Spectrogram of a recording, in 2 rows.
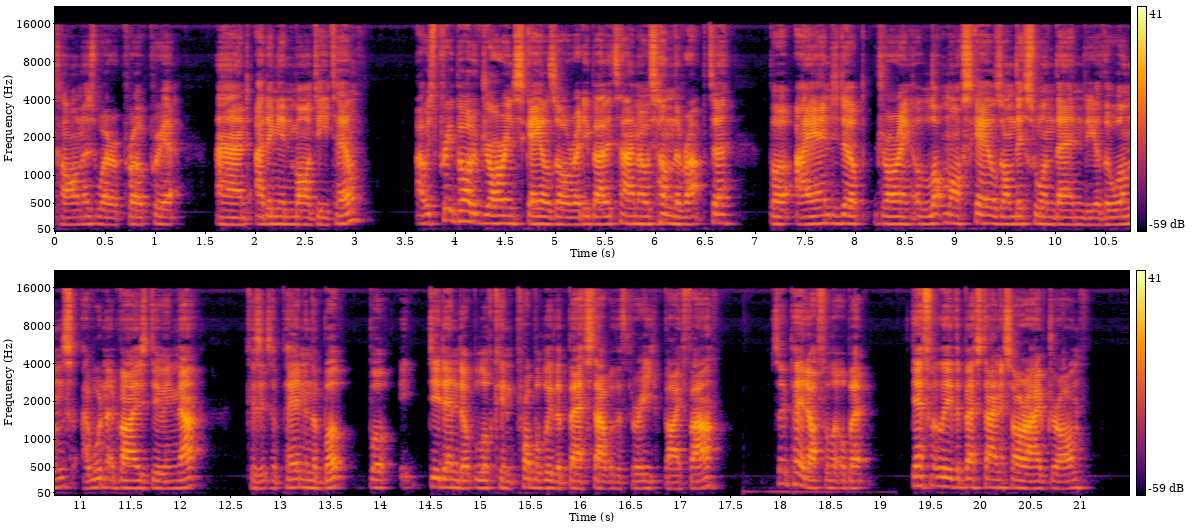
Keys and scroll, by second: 11.7 ctrl+z, 16.6 e.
